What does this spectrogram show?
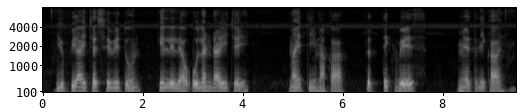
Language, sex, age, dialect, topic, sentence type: Marathi, male, 18-24, Southern Konkan, banking, question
